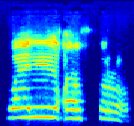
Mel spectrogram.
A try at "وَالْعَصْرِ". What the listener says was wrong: عین موٹا نہیں کریں گے، لام کا مخرج مکمل. والعصر، لام کا مخرج مکمل نہیں ہو رہا، پورا زبان کی نوک تک ادنا حافہ کو لگائیے. والعصر، را کو ہلائیں گے نہیں، را میں توسط. والعصر،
